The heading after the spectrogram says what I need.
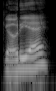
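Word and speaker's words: Gauthier: could you imagine if the Cutter Gouthier, whatever his name is, Godier. if that? Oh wow, that's pretty good Yeah. pronunciation out of you. It's Godier. Is it Gautier.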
